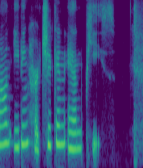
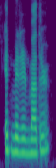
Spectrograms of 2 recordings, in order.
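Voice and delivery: ordinary delivery, nothing marked

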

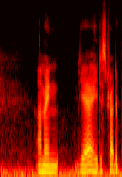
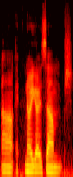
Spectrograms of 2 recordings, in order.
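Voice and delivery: ordinary talk, nothing marked

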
